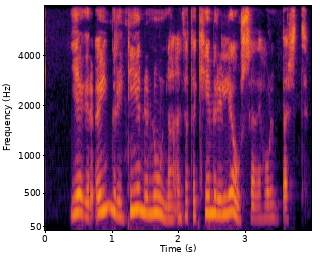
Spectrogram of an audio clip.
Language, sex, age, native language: Icelandic, female, 40-49, Icelandic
